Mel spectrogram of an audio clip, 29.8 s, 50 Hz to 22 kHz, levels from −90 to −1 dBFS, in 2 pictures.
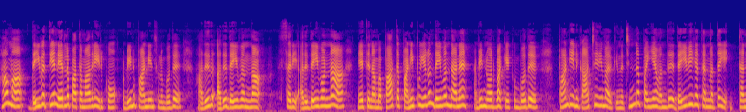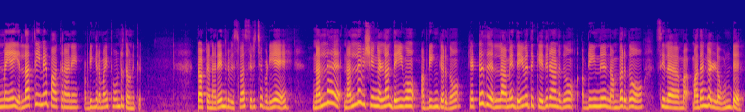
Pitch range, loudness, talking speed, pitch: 225-270 Hz, -16 LUFS, 120 wpm, 245 Hz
